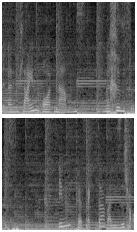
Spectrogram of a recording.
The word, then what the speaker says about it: Machynlleth: Wir starteten in einem kleinen Ort namens Machynlleth in perfekter walisischer Aussprache.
